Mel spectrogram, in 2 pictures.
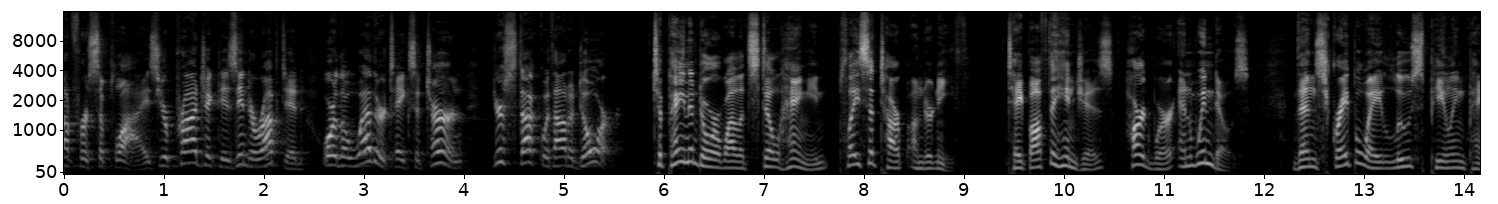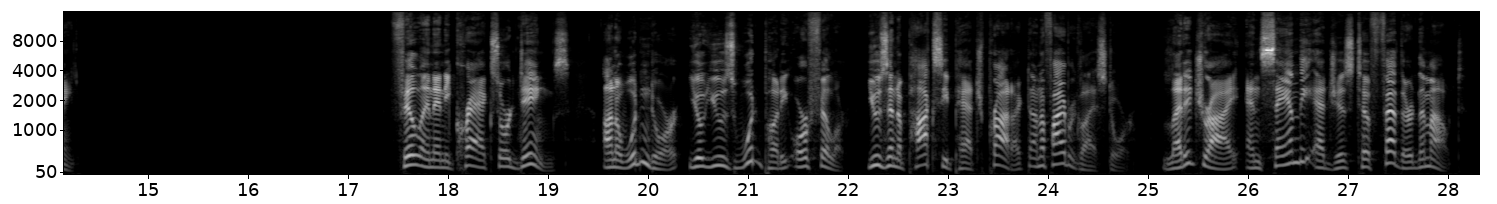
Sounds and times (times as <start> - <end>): Speech: 0.0 - 14.4, 17.5 - 28.2.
